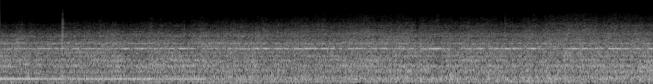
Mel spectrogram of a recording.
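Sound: jet aircraft engines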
